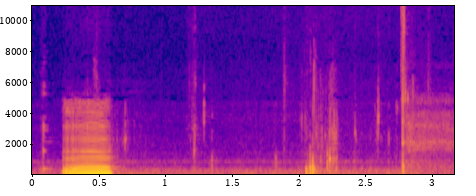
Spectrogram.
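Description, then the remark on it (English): A short voiced hum, then quiet mouth sounds: a soft sip and swallow, with a couple of small clicks near the end, as someone drinks a sip of water. “I need to have a sip of water.”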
